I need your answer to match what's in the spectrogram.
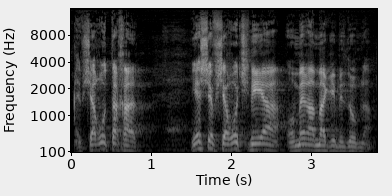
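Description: A man teaching as a rabbi, telling a parable in a lively way and asking his audience rhetorical questions. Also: medium pitch. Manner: lively storyteller who acts out characters. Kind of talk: Torah lesson with a parable.

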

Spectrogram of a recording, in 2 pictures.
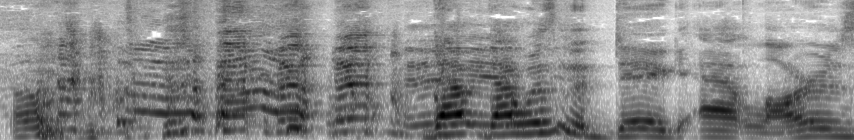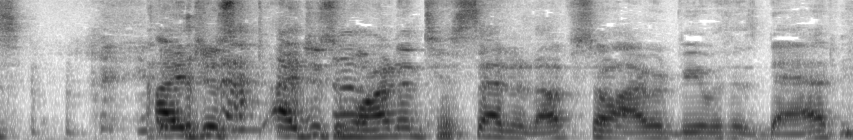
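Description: A man's voice: on the high side, takes it slowly, crowd noise. Giggly young man telling a story. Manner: animated, giggly, swears freely, vivid impressions of friends. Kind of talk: casual anecdote telling.

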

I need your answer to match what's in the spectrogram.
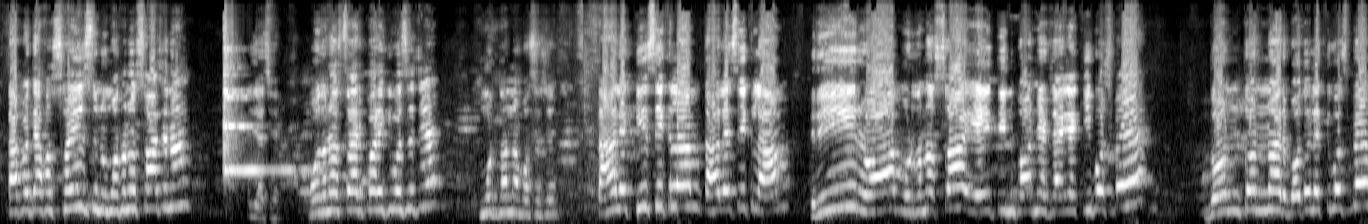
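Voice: sits high, fairly bright tone. A teacher giving a grammar lesson, often asking questions and answering them, with the odd "very good".

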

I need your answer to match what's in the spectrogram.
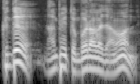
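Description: A man pastor giving a sermon in a church, telling a story with animated voices. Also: medium pitch, moderate pace. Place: church sanctuary.

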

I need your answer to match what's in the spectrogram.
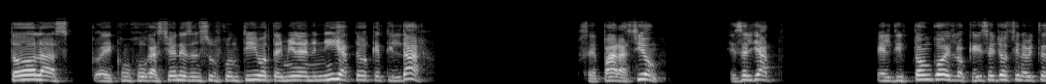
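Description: A man with a notably high voice lectures to a class, laying out each rule step by step and checking that his students follow. The recording is dull and lo-fi. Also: a bit bright. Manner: explanatory, often checks understanding with a quick question. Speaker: teacher.

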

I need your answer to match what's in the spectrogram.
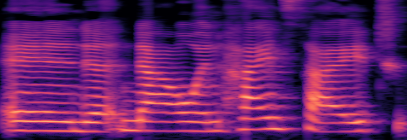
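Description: A woman's voice: medium pitch, fairly even intonation, slow, smooth. Chatty young woman vlogger. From Brazil. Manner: chatty, candid, with frequent laughs and rhetorical questions. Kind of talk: casual talk to camera. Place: small bedroom with a sofa, indoors.

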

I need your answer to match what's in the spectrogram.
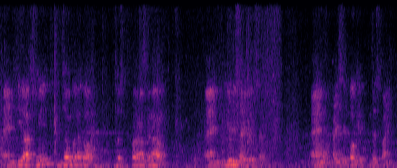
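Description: A man's voice: a little high, level tone, normal speed. Chatty man in a very echoey room. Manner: chatty, lots of "like" and "right?". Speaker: invited speaker giving a testimonial. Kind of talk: casual personal testimonial. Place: meeting room with a seated audience, indoors. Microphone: far camera, no mic seen. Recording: very echoey room from far off, noisy.

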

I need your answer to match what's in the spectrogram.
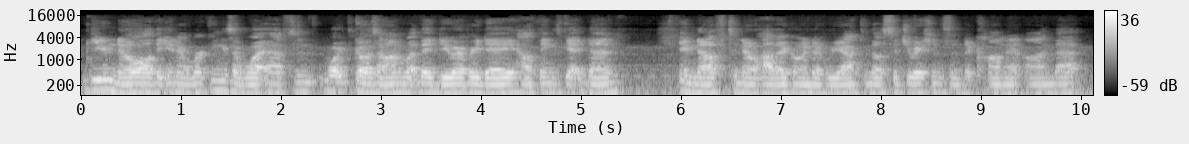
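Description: A man's voice: lowish voice, completely flat delivery, moderate pace, a little mellow. A man chatting casually with friends, giving his opinions in a conversational way. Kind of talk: casual group chat. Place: living room, on a couch. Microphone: distant camera microphone. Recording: echoey room, distant mic, faint noise.

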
